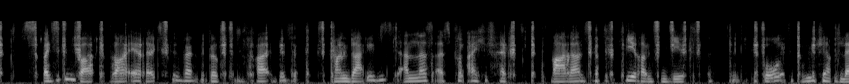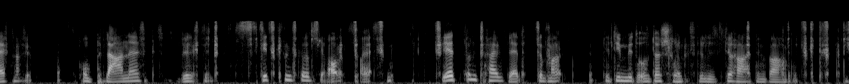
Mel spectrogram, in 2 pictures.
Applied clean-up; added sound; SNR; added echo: neural diffusion model UNIVERSE++.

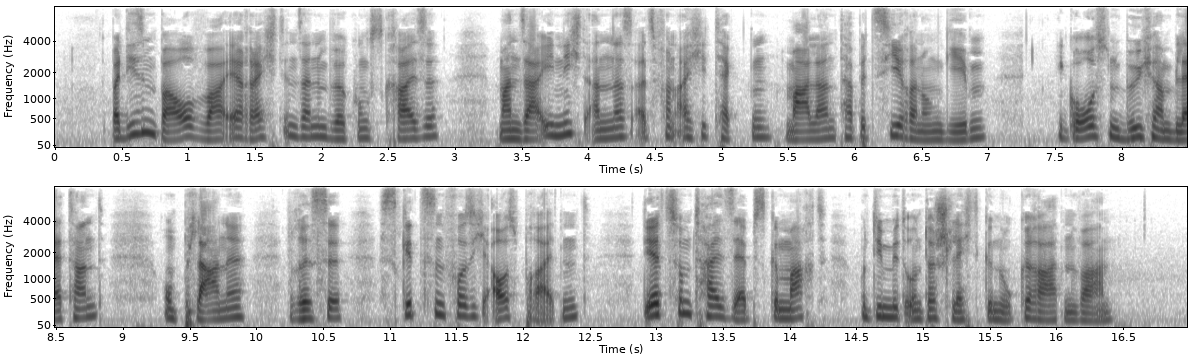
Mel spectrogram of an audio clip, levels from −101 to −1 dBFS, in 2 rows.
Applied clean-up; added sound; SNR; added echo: none; none; none; none.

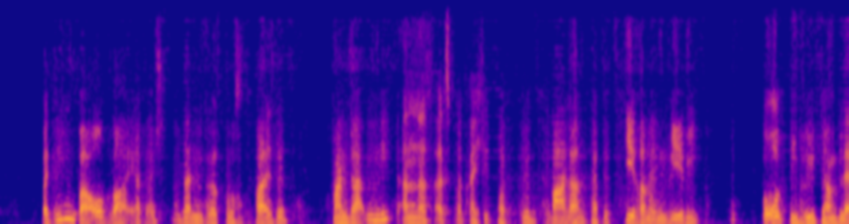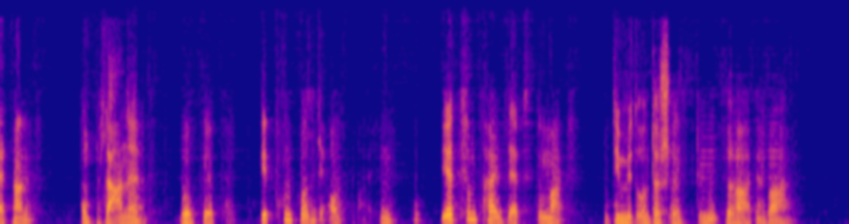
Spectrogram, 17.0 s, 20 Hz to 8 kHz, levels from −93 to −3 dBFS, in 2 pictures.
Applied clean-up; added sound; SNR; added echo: neural mask model DeepFilterNet 3.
